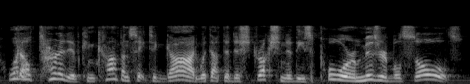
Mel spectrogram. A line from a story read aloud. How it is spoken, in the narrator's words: The preacher exclaimed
